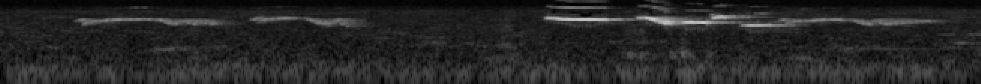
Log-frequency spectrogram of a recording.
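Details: Oriental magpie-robin song meant to get other birds singing: two soft drawn whistles, a pause, then a loud burst of sharp whistled and warbled notes.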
